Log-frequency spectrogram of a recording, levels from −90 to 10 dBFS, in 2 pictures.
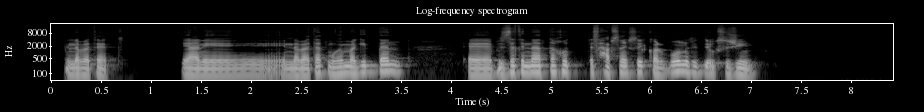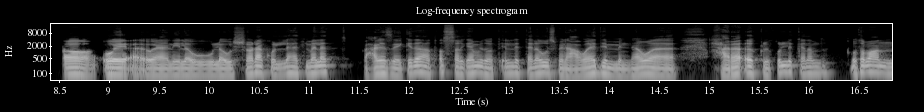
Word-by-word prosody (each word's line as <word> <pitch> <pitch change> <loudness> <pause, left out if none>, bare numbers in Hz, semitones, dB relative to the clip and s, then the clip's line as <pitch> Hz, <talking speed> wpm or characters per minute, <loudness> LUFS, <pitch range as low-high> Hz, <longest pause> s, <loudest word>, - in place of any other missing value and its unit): النباتات، 95 -1 -3 0.6
يعني، 90 0 -3
النباتات 90 +5 -1
مهمة 105 +2 0
جدًا، 120 +3 -1 0.7
آآ، 90 -1 +2
بالذات 105 +9 -3
إنها 120 0 +4
بتاخد 120 0 -3
تسحب 110 +1 -2
ثاني 115 - -1
أكسيد 120 +1 -2
الكربون، 120 +4 0
وتدي 115 -3 -3
أكسجين. 95 -6 -5 1.5
آه 95 -2 +7
وي 95 -1 +7 0.2
ويعني 90 0 +2
لو 90 0 0
لو 90 0 +2
الشوارع 100 +5 +2
كلها 105 -1 -2
اتملت 120 - -1 0.2
بحاجة 105 +2 +2
زي 95 -4 -2
كده، 120 +5 +2
هتأثر 110 -1 -3
جامد، 110 +1 0
وهتقل 105 +4 -4
التلوث 110 +1 -1
من 90 - 0
عوادم، 100 +6 +1
من 90 -1 -4
هوا 90 -3 +2 0.4
حرائق، 110 -3 +3
لكل 110 +8 -1
الكلام 105 -3 -3
ده. 110 -1 -13 0.2
وطبعًا 120 0 +4
100 Hz, 140 wpm, -25 LUFS, 90-115 Hz, 1.5 s, آه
